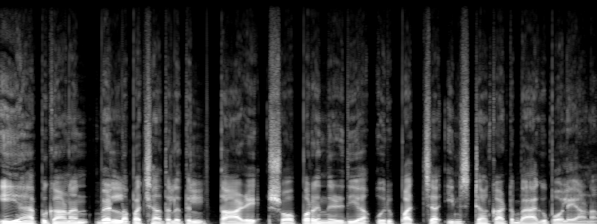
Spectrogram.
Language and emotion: Malayalam, neutral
